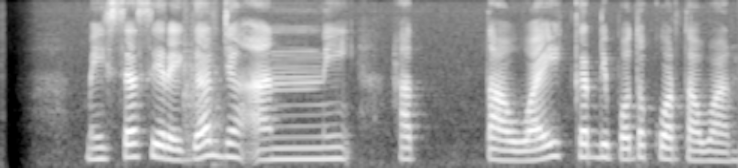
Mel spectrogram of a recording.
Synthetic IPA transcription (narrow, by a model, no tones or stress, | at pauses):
meisasiɾeɡard͡ʒɨŋʔa̰ni | hat | t̪awaijkɨrdipɔt̪ɔkuwart̪awan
